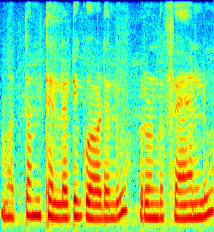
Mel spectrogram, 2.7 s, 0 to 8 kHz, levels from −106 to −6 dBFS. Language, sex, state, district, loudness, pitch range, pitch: Telugu, female, Andhra Pradesh, Krishna, -16 LUFS, 185-215 Hz, 195 Hz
